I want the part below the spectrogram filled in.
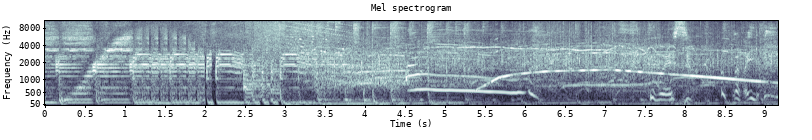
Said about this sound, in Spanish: Ah, sirena va con perros aullando.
